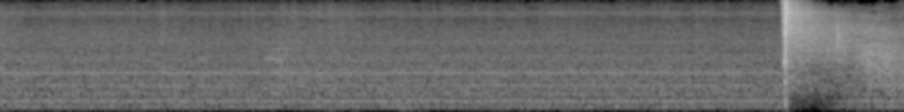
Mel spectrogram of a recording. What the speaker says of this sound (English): I'm going to shoot a bullet hole first.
